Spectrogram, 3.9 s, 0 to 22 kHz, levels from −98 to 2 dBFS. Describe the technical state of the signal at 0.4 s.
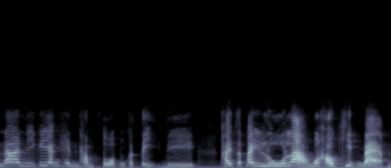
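A steady 60 Hz drone sits about 25 dB beneath the speech here and runs through the whole clip. This mains hum comes from power-line interference leaking into the signal path. At this moment the speech and background are also starting to swell together. This automatic gain rising runs from 0.37 s to 3.11 s and adds about 8 dB in total, as the gain control judges the input too quiet and slowly turns it up.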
